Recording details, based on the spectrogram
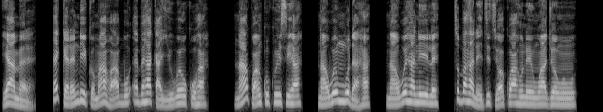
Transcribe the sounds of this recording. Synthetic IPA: ja˦˨me˨ɾḛ˨ | e˦ke˨ɾe˨n̩˦dɪ˦ko˨m̩˨˦a˦ɦʊ˨a˦ɡ͡bʊ˦e˦be˦ɦa˦ka˨ɣɪ˨u˨we˦ʊ˦kʷʊ˦ɦa˦ | na˨a˦kʷa˨ŋ̩˦ku˦ku˦i˦si˦ɦa˦ | na˨u˨wʷe˦m̩˦ɡ͡bʊ˦da̰˨ɦa˦ | na˨o˨we˦ɦa˦niː˦le˦ | tʊ˦ba˦ɦa˦ne˨t̬i˦ti˨ɔ˦kʊ˦a˦ɦʊ˦ne˨ŋʷu˦a˦d͡ʒo˦ŋʷʊ˦ŋʷʊ˦

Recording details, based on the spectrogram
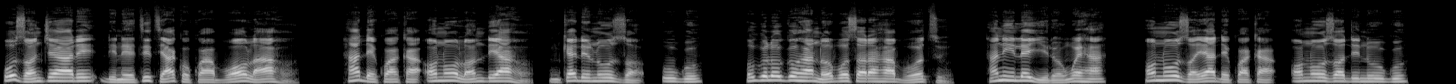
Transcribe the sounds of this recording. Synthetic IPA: ʊ˦zɔ˨n̩˦d͡ʒe˦ɦa˦ɾɪ˦dɪ˨ne˨ti˦ti˨a˦kʊ˨kʷa˨bʊ˨ɔ˦ʊ˦la˨a˦ɦʊ̰˨ | ha˦dɪ˨kʷa˨ka˨ʔɔ˦nʊ˦ʊ˦lɔ˨n̩˦dɪ˦a˦ɦʊ̰˨ŋ̩˨ke˦dɪ˨nʊ˦zɔ̰˨u˦ɡʷu˦ | o˦ɡo˦lo˦ɡo˦ɦa˦no˨˦bo˦sɔ˦ɾa˦ɦa˦bʊ˨o˦tṵ˨ | ha˦niː˦le˦ɣi˨ɾo˨ŋʷe˦ɦa˦ | ɔ˦nʊ˦ʊ˦zɔ˨ja˦dɪ˨kʷa˨ka˨ɔ˦nʊ˦ʊ˦zɔ˦dɪ˨nu˦ɡʷu˦

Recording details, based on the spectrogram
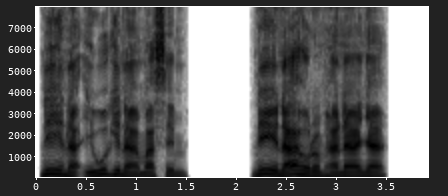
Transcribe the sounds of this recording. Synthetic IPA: ni˦ɦi˨na˨ʔi˨wu˦ɡɪ˦na˨a˨ma˦sɪ˦m̩˦ | ni˦ɦi˨na˨a˦ɦʊ˨ɾʊ˨m̩˨ɦa˨na˦ɲa˦

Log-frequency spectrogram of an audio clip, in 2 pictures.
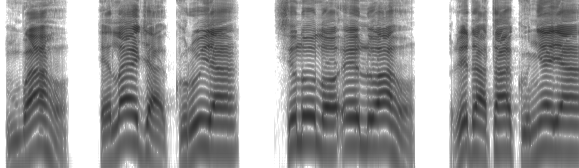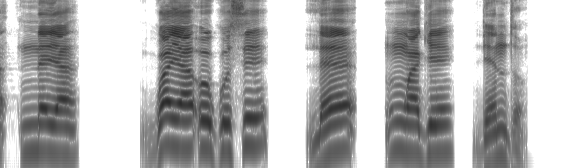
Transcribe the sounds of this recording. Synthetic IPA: ŋ͡m̩˨ɡ͡ba˦ɦʊ̰˨ | e˨la˦ɪ˦d͡ʒa˨ku˨ɾu˦ja˦ | sɪ˦nʊ˦lɔ˨e˦lu˦a˦ɦʊ̰˨ | ɾɪ˦da˨ta˦ku˨ɲe˦ja˦n̩˦ne˦ja˦ | ɡʷa˦ja˦ʔo˦kʷu˨sɪ˦ | le˨˦ | ŋ̩˦ŋʷa˦ɡɪ˦ | dɪ˨n̩˦dʊ̰˨

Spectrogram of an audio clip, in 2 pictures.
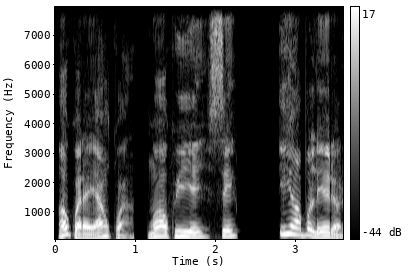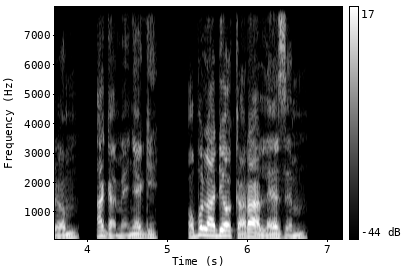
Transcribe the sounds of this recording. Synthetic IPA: ɔ˦kʷe˨ɾe˨ja˦ŋ̩˦kʷa̰˨ŋʷɔ˦kʷi˦ɦe˦sɪ˦ | i˦ɦe˦ɔ˦bʊ˦le˨e˦ɾjɔ˨ɾɔ˨m̩˦ | a˦ɡa̰˨m̩˨ḛ˨ɲe˦ɡɪ˦ | ɔ˨bʊ˦la˨dɪ˦ɔ˦ka˨ɾa˦˨le˨e˦zɪ̰˨m̩˦

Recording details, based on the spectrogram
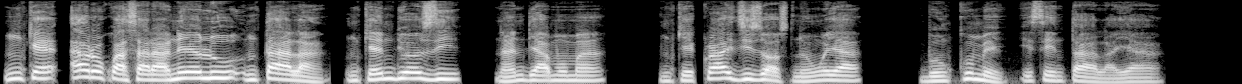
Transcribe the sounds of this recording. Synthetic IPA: ŋ̩˨ke˦a˦ɾʊ˨kʷa˨sa˨ɾa˨ne˦lu˦n̩˨ta˦˨la̰˨ŋ̩˨ke˦n̩˦dɪ˦o˦zi˦ | na˨n̩˦dɪ˦a˦mʊ˦ma˦ | ŋ̩˨ke˨kɾa˦ɪ˨std͡ʒi˦s̬ɔ˨sno˨ŋʷe˦ja˦ | bʊ˨ŋ̩˨ku˦mḛ˨ɪ˦sɪ˦n̩˦ta˦a˨la̰˨ja˦

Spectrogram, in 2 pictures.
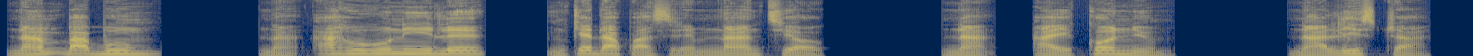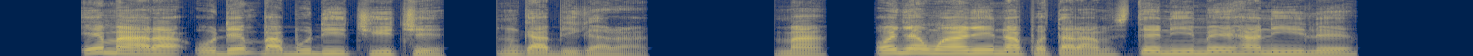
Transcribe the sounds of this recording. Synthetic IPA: na˨m̩˦k͡pa˨ɡ͡bu˦m̩˦ | na̰˨ʔa˦ɦʊ˦ɦʊ˦niː˦le˦ | ŋ̩˨ke˦da˨kʷa˨sɪ˨ɾɪ˨m̩˦na˦n̩˦ti˦ɔ˨k̚ | na˨ | a˨i˨ko˦ni˨u˨m̩˨ | na˨li˦stɾa̰˨ | ɪ˦ma˨ɾa˨ʔʊ˨dɪ˦ŋ͡m̩˦k͡pa˨ɡ͡bu˦di˦t͡ʃi˨i˦t͡ʃḛ˨ | ŋ͡m̩˦ɡa˨bi˨ɡa̰˨ɾa̰˨ | ma˨ | o˦ɲe˦ŋʷaː˨ɲɪ˦na˨pʊ˨ta˨ɾa˨m̩˦s̬i̥˦te˦ni˦me˦i˦ɦa˦niː˦le˦

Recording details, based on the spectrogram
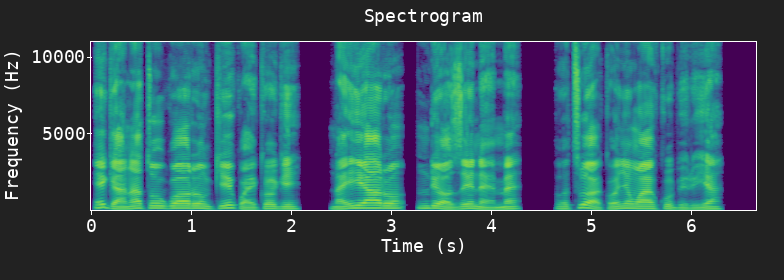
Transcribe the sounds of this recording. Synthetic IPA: ɪ˦ɡa˨na˦tʊ˦ɡʷɔ˦ɾʊ˦ŋ̩˨kɪ˦kʷa˨i˨ko˦ɡɪ˦ | na˨i˦ɦe˦a˦ɾʊ˦n̩˦dɪ˦ɔ˨zɪ˦ne˨me˦ | o˨tu˦a˨ko˦ɲe˦ŋʷa˦ɪ˦kʷu˨bi˨ɾḭ˨ja˦

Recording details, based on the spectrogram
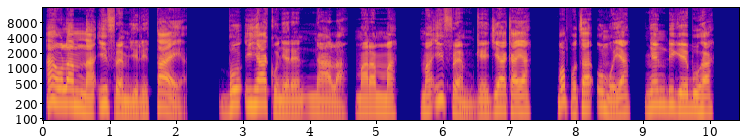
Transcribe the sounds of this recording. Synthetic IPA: a˦ɦʊ˨la˦m̩˦na˨ʔi˦fɾe˨m̩˨ji˨ɾi˨ta˦˨a̰˨ | bʊ˦ʔi˦ɦe˦a˦kʊ˨ɲe˨ɾe˨na˨a˨la̰˨ma˦ɾa˦m̩˦ma˦ | ma˨ʔi˦fɾe˨m̩˨ɡe˨d͡ʒi˦a˦ka˦ja˦ | k͡pɔ˦pʊ˨ta˦ʔʊ˦mʊ˨ja˦ | ɲe˦n̩˦dɪ˦ɡe˨e˦ɡ͡bu˦ɦa˦

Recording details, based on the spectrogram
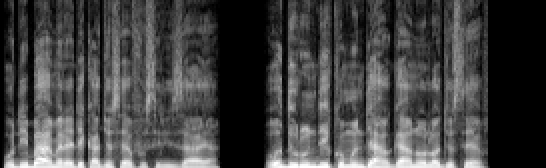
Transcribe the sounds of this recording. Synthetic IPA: o˨di˨ba˦˨me˨ɾe˨dɪ˦ka˨d͡ʒo˦se˦˨fu˦si˨ɾḭ˨za˦ja˦ | o˦du˨ɾu˨˦n̩˦di˦i˨ko˨mu˨n̩˦dɪ˦a˦ɦʊ˨ɡa˦nʊ˦lɔ˦d͡ʒo˦se˦˨f

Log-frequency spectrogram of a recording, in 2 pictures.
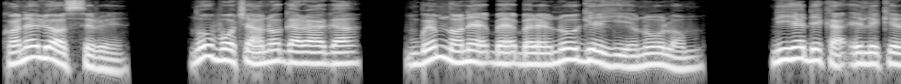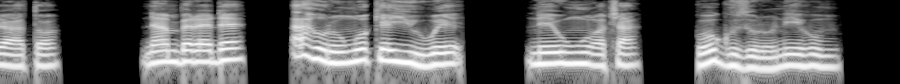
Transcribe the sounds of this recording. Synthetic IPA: kɔ˨ne˦li˨˦ɔ˨sːɪ˨ɾɪ̰˨ | nʊ˦bʊ˨t͡ʃa˨nʊ˦ɡa˨ɾa˦ɡa˦ | ŋ͡m̩˨ɡ͡be˨m̩˦nɔ˨ne˨k͡pe˨k͡pe˨ɾe˨no˦ɡe˦˨ɦi˨e˨nʊ˦lɔ̰˨m̩˦ | ni˦ɦe˦dɪ˦ka˨ʔe˦le˦ke˦ɾe˨a˨tɔ˦ | na˨m̩˨be˨ɾe˨de˦ | a˦ɦʊ˨ɾʊ˨˦ŋʷo˦ke˦ju˨we˦ | ne˨˦ŋʷu˦ɔ˨t͡ʃa˦ | ko˨˦ɡu˨zo˨ɾo̰˨ni˦ɦu˦m̩˦

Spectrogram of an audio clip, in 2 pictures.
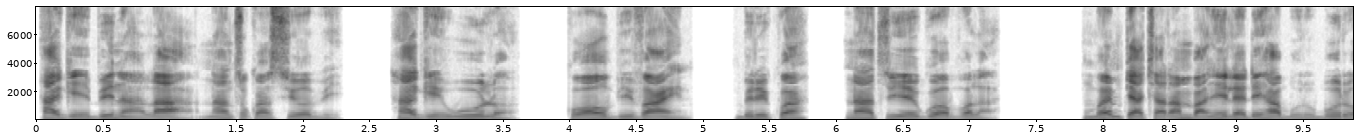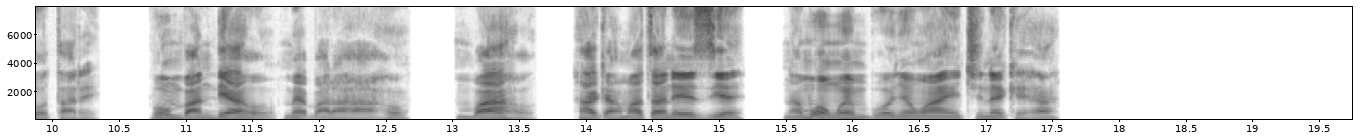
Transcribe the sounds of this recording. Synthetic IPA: ha˦ɡe˨e˨bi˦na˨a˨la˦˨na˨n̩˦tʊ˦kʷa˨si˦o˦bḭ˨ | ha˦ɡe˨wu˦lɔ̰˨ | kʊ˦ɔ˦ʊ˦bi˨va˦˨ɪ̰˨n̩˨ | bi˦ɾi˦kʷa˦ | na˦a˦tʊ˦je˦ɡʷu˦ɔ˨bʊ˦la̰˨ | ŋ͡m̩˨ɡ͡be˨m̩˦pja˨t͡ʃa˨ɾa˨m̩˦ba˨ɲi˦le˦dɪ˦ɦa˦bu˨ɾu˨ɡ͡bu˦ɾu˨ʊ˨ta̰˨ɾɪ̰˨ | bʊ˨m̩˦ba˨n̩˦dɪ˦a˦ɦʊ˨˦me˦k͡pa˨ɾa˨ɦa˨a˨ɦʊ˦ | ŋ͡m̩˨ɡ͡ba˦a˦ɦʊ̰˨ | ha˦ɡa˨ma˦ta˦ne˦zi˦e˦ | na˨mu˦o˨ŋʷe˦m̩˦bʊ˨o˦ɲe˦ŋʷa˦ɲɪ˦t͡ʃi˦ne˦ke˨ɦa˦

